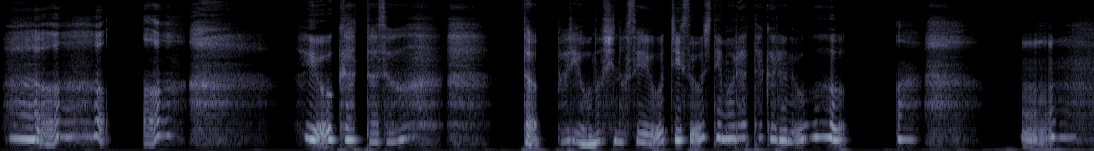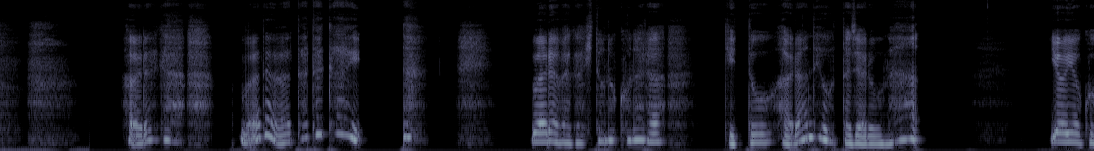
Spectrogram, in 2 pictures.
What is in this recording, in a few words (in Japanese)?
ピロートーク&耳かき, ASMR; 嫉妬煽り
